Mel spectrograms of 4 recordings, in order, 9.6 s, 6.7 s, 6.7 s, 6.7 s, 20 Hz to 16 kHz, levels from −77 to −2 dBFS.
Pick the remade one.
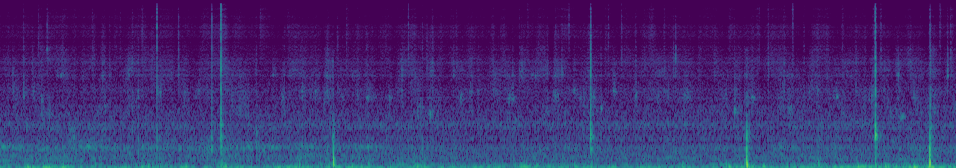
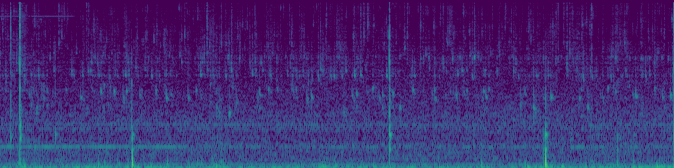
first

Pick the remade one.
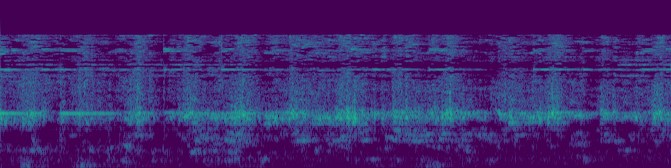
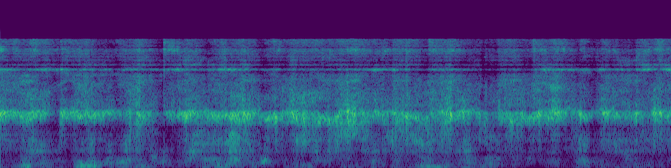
second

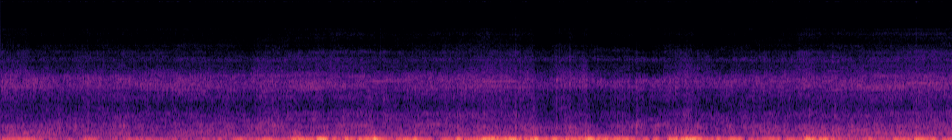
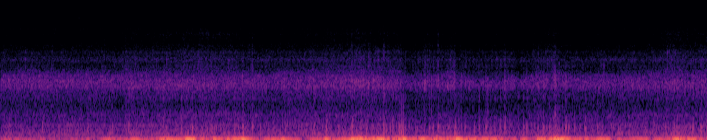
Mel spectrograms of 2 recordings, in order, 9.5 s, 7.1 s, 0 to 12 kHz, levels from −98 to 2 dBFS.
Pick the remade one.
first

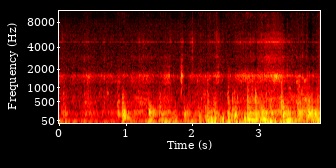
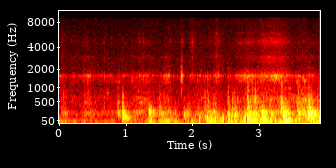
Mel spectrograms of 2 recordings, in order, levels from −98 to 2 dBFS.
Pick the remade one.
first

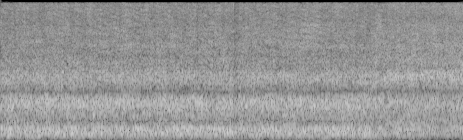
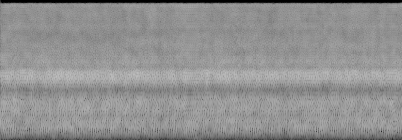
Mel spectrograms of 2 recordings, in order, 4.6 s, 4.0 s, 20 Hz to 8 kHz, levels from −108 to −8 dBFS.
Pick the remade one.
second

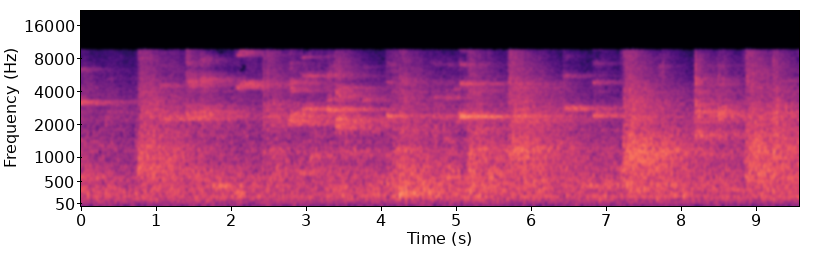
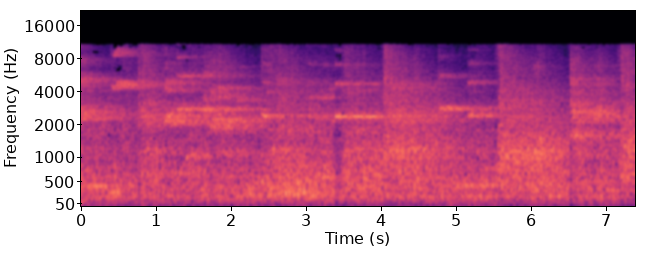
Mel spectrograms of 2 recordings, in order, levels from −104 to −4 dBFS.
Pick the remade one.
first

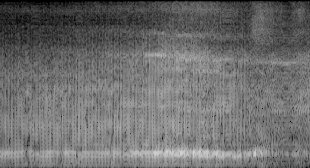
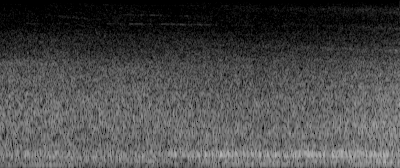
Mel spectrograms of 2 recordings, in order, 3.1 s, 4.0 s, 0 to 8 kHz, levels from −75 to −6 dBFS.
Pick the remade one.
first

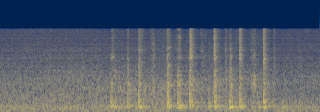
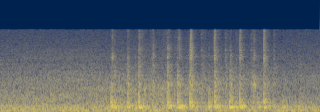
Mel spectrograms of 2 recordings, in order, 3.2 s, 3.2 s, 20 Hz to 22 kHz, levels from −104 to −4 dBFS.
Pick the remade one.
first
